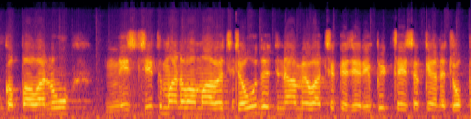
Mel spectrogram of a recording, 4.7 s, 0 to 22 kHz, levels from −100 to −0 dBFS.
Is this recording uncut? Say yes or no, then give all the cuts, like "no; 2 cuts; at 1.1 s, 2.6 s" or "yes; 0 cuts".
no; 1 cut; at 2.3 s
